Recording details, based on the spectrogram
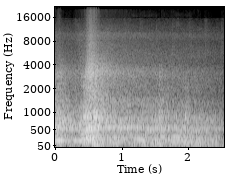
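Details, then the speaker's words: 2014 Corvette C7 petrol V8 after repair of a customer-reported ticking noise (no OBD faults) blips briefly and settles to a smooth, even idle with no ticking. "As you can hear now, the tickling noise has been gone and the car is ready to go, and we cannot hear any sounds, only we can hear the engine sound."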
